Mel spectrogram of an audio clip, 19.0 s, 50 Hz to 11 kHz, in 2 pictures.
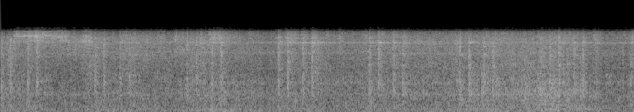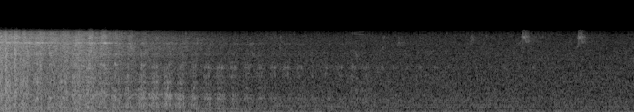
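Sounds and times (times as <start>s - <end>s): train wheels clicking over rail joints: 0.0s - 15.1s
train rumble: 0.0s - 18.0s.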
